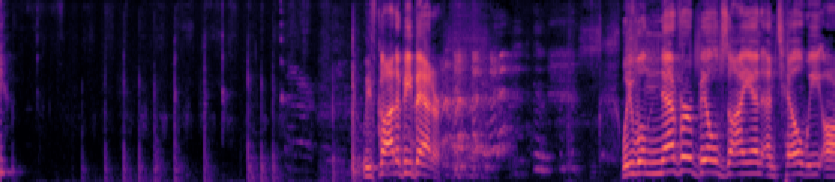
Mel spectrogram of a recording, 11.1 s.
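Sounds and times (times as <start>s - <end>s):
pen or marker strokes writing big bold letters: 0.4s - 5.3s
laughter: 4.4s - 7.8s
speech: 4.8s - 6.4s, 8.3s - 11.1s.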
